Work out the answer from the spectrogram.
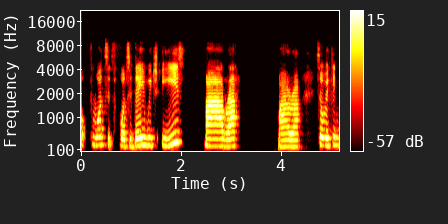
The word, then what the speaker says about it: para: You have said para is aria, para. If you look at my pronunciation, it is pa, not ba, pa. That's what I said. Para, not bara.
